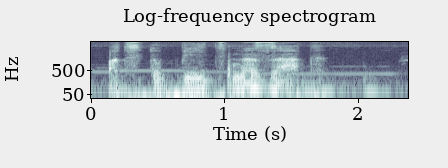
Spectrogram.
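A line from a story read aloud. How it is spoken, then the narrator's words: Raven's whisper through clenched teeth. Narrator (Ukrainian): Крізь заціплені зуби чорний ворон прошепотів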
